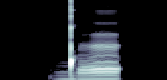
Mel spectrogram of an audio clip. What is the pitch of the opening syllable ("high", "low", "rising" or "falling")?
high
